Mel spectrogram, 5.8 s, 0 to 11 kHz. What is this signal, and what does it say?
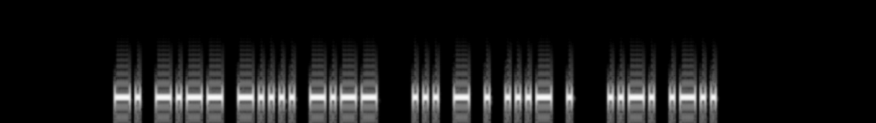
Morse code, heard as a keyed tone, about 36 wpm, 700 Hz. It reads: NY6Y STEVE FL
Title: K1USN SST QSO Practice - 35wpm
